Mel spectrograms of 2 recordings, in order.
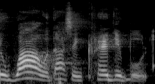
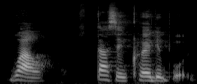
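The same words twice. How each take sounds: First: It is said with strong excitement. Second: It is said flatly, like a statement.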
